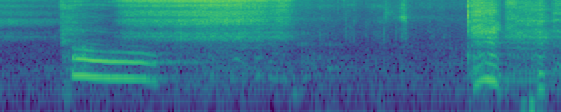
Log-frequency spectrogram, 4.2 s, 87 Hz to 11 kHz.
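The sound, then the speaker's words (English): A voice imitates the asthmatic breathing of a droid robot. A short, squeaky, whistling tone is followed by a soft, hissing breath, then a second rougher, breathy burst after a pause, all fairly quiet. “Have we heard of what it sounds like when BB-8 breathes?”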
